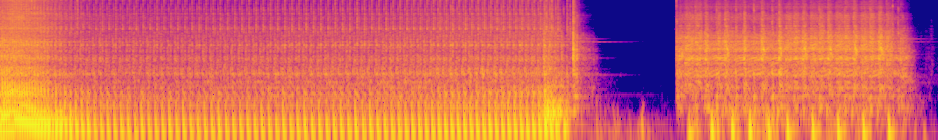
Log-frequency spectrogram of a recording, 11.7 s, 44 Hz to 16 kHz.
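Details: Honda TRX 300EX single-cylinder engine started on choke after an oil change: catches and settles into a steady, even thump near three beats a second, dies briefly, then restarts cleanly; normal healthy idle.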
